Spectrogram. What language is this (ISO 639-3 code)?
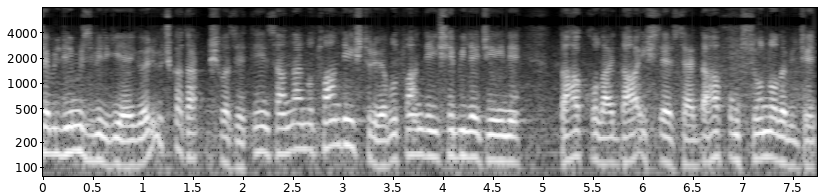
tur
